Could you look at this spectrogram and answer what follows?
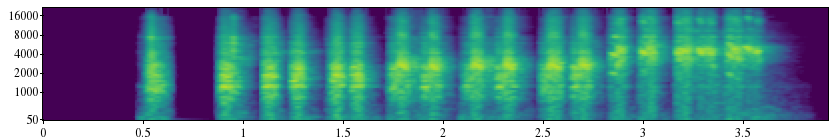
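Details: Reed warbler, a master recording for songbird training: a rapid series of grating, churring notes that speeds up and ends in a run of higher, squeakier phrases.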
